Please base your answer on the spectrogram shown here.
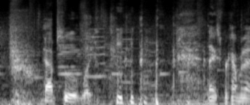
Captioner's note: exhales; chuckles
